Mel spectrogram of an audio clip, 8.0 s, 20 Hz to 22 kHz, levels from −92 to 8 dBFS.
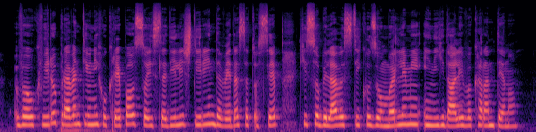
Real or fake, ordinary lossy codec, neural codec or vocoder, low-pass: real; none; none; 19.8 kHz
